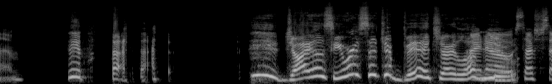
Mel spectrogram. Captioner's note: laughing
